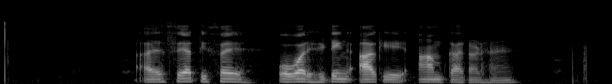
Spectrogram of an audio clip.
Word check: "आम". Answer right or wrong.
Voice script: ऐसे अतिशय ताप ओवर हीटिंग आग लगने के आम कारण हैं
right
